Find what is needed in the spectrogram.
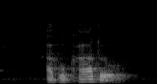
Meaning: avocado (fruit; tree)
- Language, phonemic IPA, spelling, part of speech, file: German, /avoˈkaːdo/, Avocado, noun, De-Avocado.ogg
